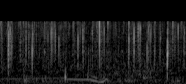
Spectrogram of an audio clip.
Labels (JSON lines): {"label": "biophony, cascading saw", "recorder": "SoundTrap 600 or HydroMoth"}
